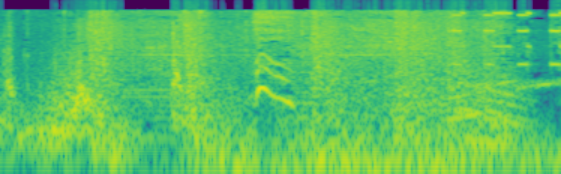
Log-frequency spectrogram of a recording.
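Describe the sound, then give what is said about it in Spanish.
An expensive door crashes open with loud booming thuds and a splintering smash, followed by rumbling debris, while a brief whining, falling tone cuts through the middle of the din. “¡Wow! Esa puerta es cara.”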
